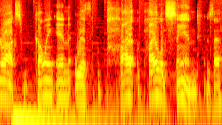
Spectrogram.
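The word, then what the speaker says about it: Palossand: Moving on to the Lunar Mountain Lichen Rocks, going in with a pile of sand. Is that how you pronounce it?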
